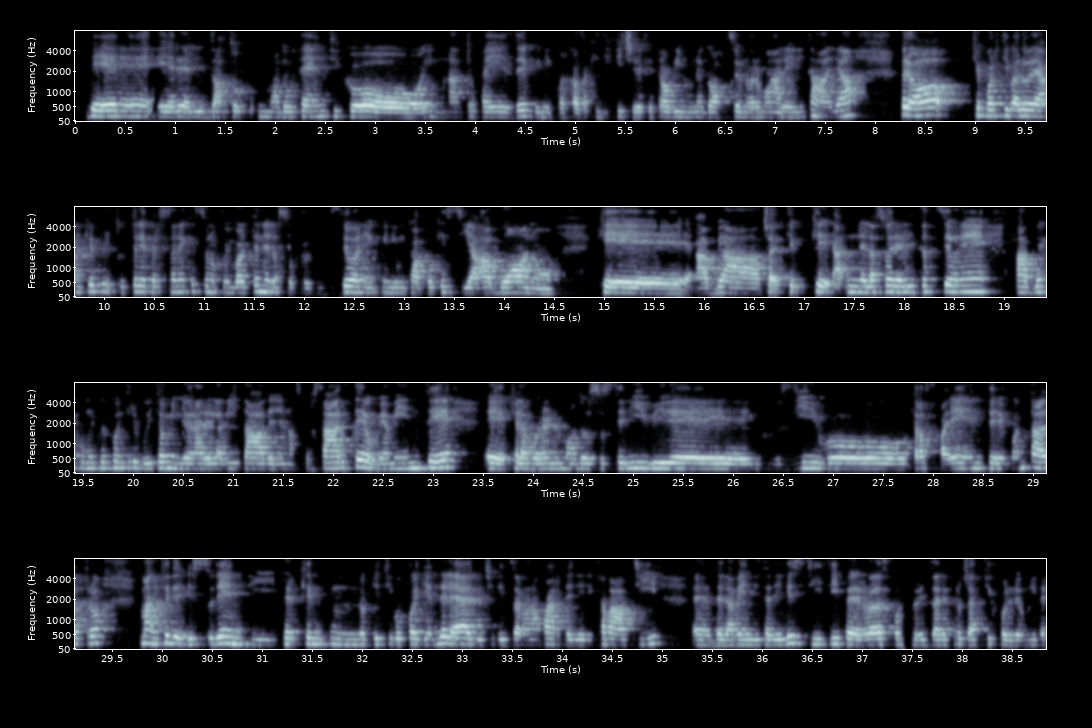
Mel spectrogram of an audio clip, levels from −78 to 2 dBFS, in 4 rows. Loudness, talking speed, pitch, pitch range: -17 LUFS, 155 wpm, 185 Hz, 175-200 Hz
